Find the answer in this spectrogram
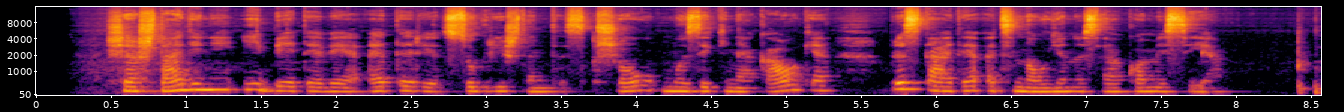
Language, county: Lithuanian, Kaunas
